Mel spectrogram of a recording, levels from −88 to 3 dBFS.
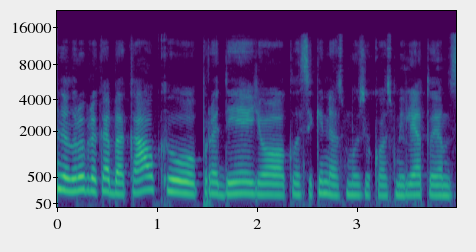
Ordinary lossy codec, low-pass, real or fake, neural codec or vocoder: AAC, 64 kbps; 14.4 kHz; fake; codec, 44.1 kHz, 7.8 kbps, Pupu-Codec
